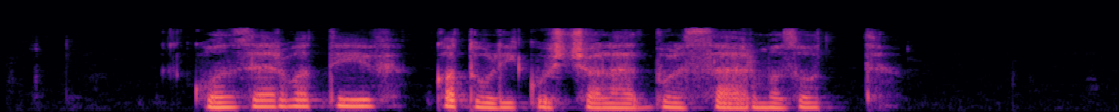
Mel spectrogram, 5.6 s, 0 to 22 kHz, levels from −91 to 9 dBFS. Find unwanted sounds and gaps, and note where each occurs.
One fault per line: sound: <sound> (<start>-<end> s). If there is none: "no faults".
no faults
